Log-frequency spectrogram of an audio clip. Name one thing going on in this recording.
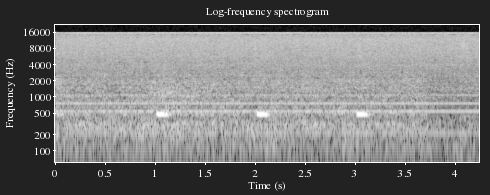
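Short electronic beeps sound from a television speaker, a few times.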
